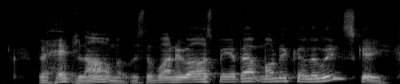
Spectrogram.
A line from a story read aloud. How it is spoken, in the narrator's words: he laughed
